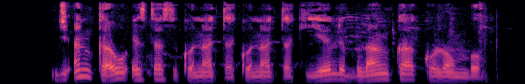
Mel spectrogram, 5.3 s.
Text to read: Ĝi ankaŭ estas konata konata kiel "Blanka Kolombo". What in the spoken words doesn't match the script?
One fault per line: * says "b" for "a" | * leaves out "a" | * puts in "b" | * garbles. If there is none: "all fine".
all fine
